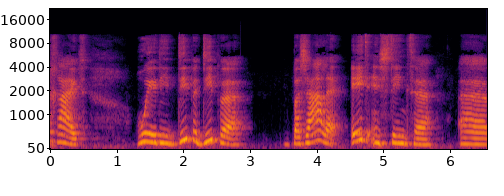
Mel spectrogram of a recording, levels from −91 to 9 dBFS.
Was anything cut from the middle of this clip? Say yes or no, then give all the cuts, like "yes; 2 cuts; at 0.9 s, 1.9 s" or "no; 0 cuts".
yes; 1 cut; at 2.3 s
